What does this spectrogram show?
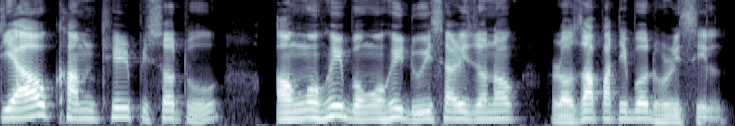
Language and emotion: Assamese, neutral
